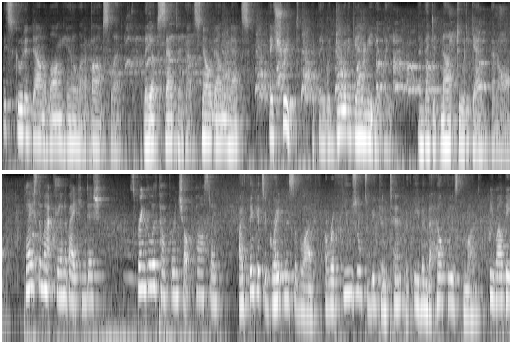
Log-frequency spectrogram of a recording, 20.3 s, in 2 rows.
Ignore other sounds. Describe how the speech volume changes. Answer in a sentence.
The volume of the speech stays about the same.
